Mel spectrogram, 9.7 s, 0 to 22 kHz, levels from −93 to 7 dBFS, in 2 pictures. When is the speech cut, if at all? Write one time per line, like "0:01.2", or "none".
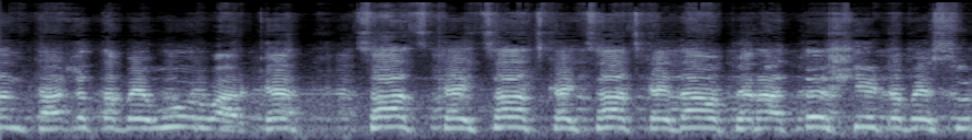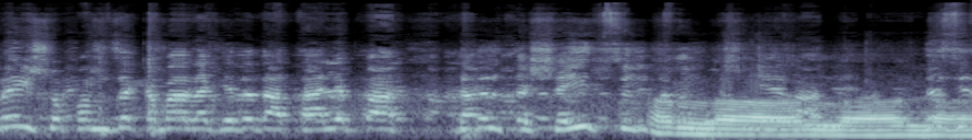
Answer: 0:07.2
